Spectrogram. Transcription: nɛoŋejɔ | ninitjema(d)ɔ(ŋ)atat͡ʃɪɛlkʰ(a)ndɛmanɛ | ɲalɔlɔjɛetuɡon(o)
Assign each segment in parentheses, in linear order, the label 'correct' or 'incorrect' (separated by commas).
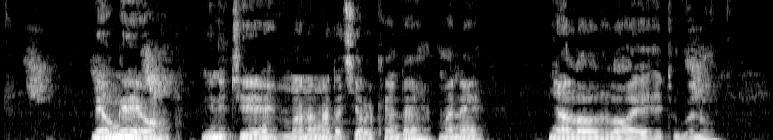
incorrect, correct, incorrect, correct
